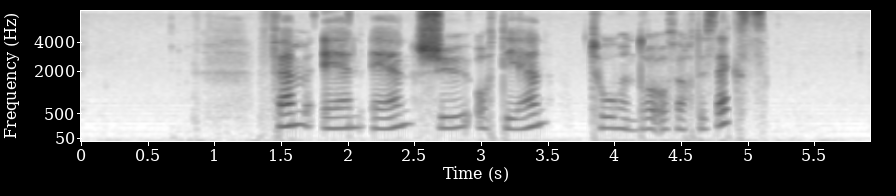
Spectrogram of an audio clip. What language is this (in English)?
Norwegian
